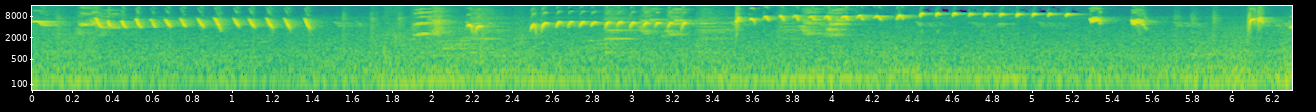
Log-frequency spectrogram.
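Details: A konin sings to lure wild konin: fast high rattling trills of evenly repeated notes, each burst pitched higher than the last, over a faint steady low hum.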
